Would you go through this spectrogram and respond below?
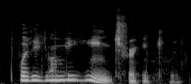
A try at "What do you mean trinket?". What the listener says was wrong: You didn't do a high enough pitch on that.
